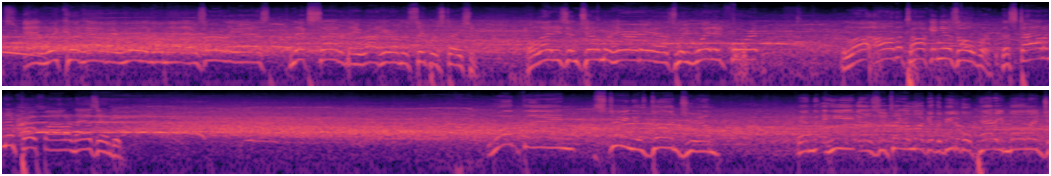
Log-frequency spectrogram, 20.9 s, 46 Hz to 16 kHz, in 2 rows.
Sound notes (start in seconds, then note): 12.0 Sting howling; 12.0 crowd cheering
